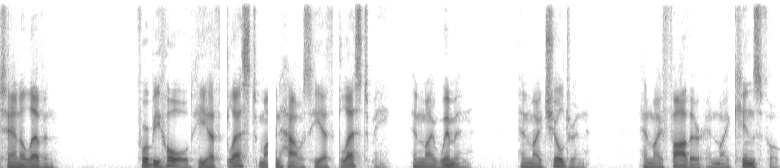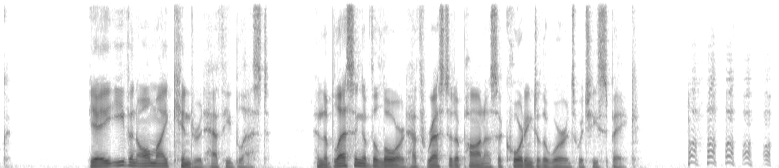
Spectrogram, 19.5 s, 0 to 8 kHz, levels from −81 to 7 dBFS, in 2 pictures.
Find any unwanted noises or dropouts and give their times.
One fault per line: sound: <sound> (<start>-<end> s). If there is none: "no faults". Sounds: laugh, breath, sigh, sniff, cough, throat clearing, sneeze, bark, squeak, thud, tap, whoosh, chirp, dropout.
sound: dropout (3.3-3.4 s)
sound: laugh (18.3-19.4 s)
